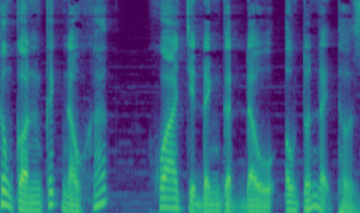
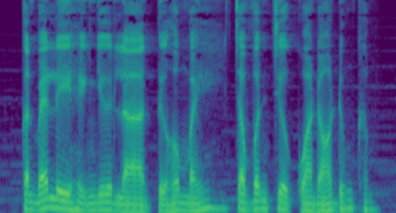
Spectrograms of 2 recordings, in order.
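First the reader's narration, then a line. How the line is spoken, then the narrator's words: After a sigh. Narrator (Vietnamese): Ông Tuấn liền thở dài xong nhìn Khoa nói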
